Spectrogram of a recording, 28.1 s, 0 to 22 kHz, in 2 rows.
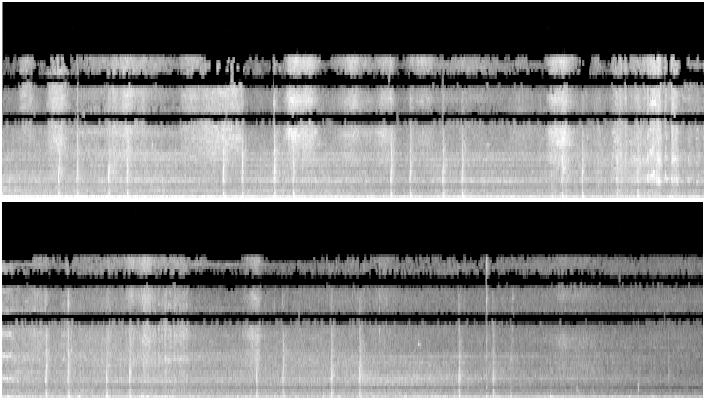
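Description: Class 68 diesel locomotive's Caterpillar V16 engine running loudly, then fading about halfway through as it draws away, while the Mk3 coaches and driving van trailer roll past with steady wheel clicks over the rail joints. A brief wheel squeal comes about halfway through.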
